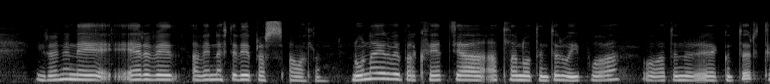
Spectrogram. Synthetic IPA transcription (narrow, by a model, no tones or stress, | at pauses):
irœɥnɪnːɪɛɾvɪðaðvɪnːaɛft̪ɪɾvɪːpɾasawaht̪lʏn | nuːnaɛɾvɪðpaːɾakʰvɛːt̪jaa̰t̪lanɔːt̪ɪnt̪ʏɾɔɣiːpɔðaɔɣat̪ʏnːʏɾɪ̰ɾejkʏnt̪ʏɾ̥t̪ʰ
